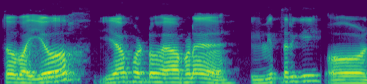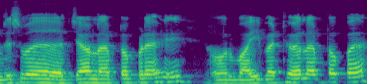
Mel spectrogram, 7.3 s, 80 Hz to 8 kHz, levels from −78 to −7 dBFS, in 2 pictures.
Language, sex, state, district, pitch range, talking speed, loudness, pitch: Hindi, male, Rajasthan, Churu, 120-150 Hz, 140 wpm, -17 LUFS, 140 Hz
